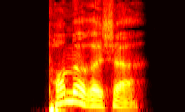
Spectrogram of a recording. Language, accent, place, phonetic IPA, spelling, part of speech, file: German, Germany, Berlin, [ˈpɔməʁɪʃɐ], pommerischer, adjective, De-pommerischer.ogg
- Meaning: inflection of pommerisch: 1. strong/mixed nominative masculine singular 2. strong genitive/dative feminine singular 3. strong genitive plural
